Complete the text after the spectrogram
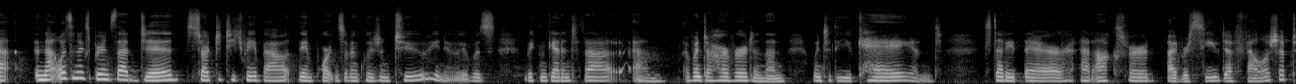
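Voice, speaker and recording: A woman's normal speaking voice, fairly low in pitch, at a fairly quick pace with ordinary pitch variation, on a very clean recording with a silent background. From New York City, Manhattan. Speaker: art history professor. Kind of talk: casual interview.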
